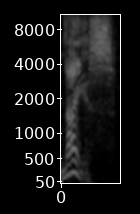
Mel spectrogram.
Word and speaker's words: gneiss: Then the rock turns into the rock called gneiss. Gneiss is spelled with the silent letter G.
